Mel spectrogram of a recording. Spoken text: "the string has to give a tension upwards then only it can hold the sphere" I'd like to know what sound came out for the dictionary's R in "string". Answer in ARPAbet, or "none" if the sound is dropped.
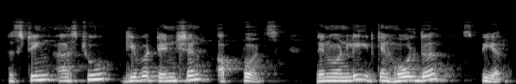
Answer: none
